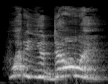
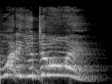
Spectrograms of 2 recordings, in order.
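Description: First: Said in the usual way. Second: "What are you doing?" shouted higher, with "doing" falling hard; screaming. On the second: Real, not acted. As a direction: scream the question at them. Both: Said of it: "I'm screaming".

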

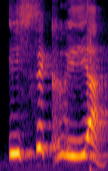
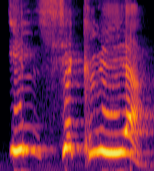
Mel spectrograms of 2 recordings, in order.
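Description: First: Said in the usual way. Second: Loud, high, slowed cry; drawn-out preacher's cry. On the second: Acted. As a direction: stretch the words out like an anguished cry. Preacher dramatizes the rich man's cry.

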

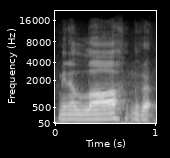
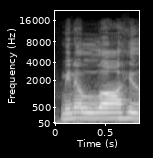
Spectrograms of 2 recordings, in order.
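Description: First: മിനല്ലാഹ് cut off on a silent final h; മിനല്ലാഹ് ended on a silent h; stopping on sukun. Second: മിനല്ലാഹി flowing on with its final i; മിനല്ലാഹി read through, final i kept; reading straight on. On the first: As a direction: stop the reading on മിനല്ലാഹ്, no final vowel. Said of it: "അവസാനത്തെ ആ ഹ എന്ന് സുക്കൂൻ ഇട്ടിട്ട് നിർത്തണം". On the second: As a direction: carry മിനല്ലാഹി straight into the next word. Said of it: "എഴുതിയ പോലെ തന്നെ അങ്ങ് വായിച്ചു പോവുക". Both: Shown as a demonstration.

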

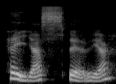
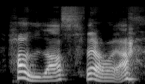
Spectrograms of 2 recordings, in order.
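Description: First: Cheering in a Swedish accent; a Swedish fan chanting. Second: Slow, exaggerated Stockholm Swedish on Halla Sverige; exaggerated Stockholm accent; mock Stockholm accent. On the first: Shown as a demonstration. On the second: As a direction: lampoon a Stockholm accent, drawn out and laughing. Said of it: "as the Stockholms would say".

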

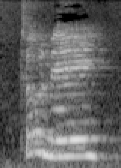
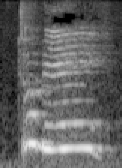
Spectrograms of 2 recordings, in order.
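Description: First: Raised call across the room. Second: Much higher and louder calling shout. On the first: Teacher looking for toy Tony, raised call. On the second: Teacher still can't find Tony, loud high shout. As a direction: shout for Tony as if he is far away. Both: Acted.

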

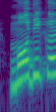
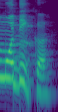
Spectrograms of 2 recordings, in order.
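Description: First: "Modică" stressed on the first syllable MO. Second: "modică" stressed on DI. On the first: Teacher offers the first option, stress on MO. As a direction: hit MO at the start of "Modică". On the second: Teacher offers the second option, stress on DI. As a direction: move the stress of "modică" onto DI. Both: Shown as a demonstration. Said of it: "hai să vedem cum e".

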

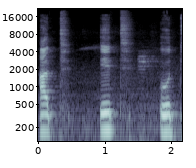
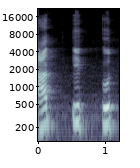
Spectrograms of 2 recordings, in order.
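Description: First: আত, ইত, উত with an audible puff after each T; breath released. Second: আত, ইত, উত with the T stopped dead, no puff; no breath released. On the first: Teacher showing students the right আত, ইত, উত, breath released. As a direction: let air out on the final T of আত, ইত, উত. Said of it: "বলবেন". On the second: Teacher showing the mistake in আত, ইত, উত, no breath released. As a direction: cut off the T of আত, ইত, উত without air. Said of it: "এরকম উচ্চারণ করবেন না". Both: Shown as a demonstration.

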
